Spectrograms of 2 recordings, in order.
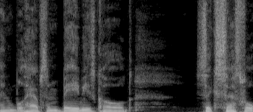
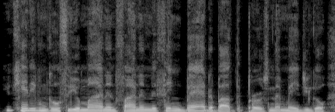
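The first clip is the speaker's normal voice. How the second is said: ordinary talk, nothing marked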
